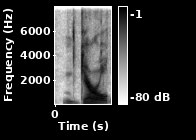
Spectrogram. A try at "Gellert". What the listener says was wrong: Geller, but it's double L. Gellert.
